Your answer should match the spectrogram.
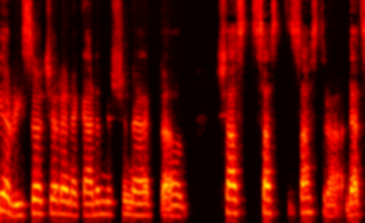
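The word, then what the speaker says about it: SASTRA: And Sasikala Devi, a researcher and academician at Shastra, that's how you pronounce, Shastra University, deemed to be a university in Tamil Nadu.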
